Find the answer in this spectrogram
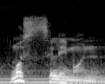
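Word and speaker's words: مسلمٌ: Mim dhamma is mu. Joined to the sin. Sakina. Sin sakina. You have a syllable here. Mus. Lam kasra li. Mus li. Mim tanwin dhamma mun. Muslimun. Muslim.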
